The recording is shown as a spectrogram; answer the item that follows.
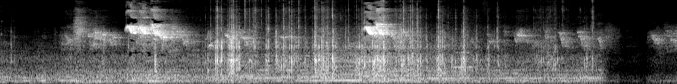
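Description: Thin plastic bag crinkling and rustling in the hands as it is opened, in irregular crackles with two louder bursts.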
